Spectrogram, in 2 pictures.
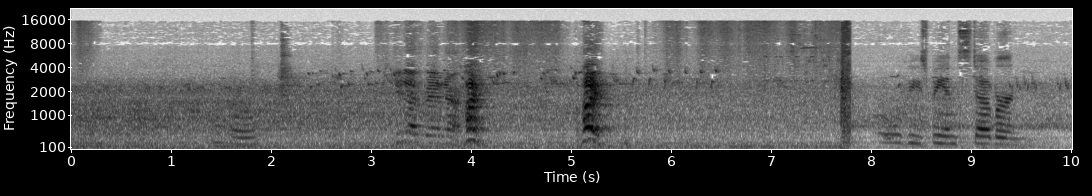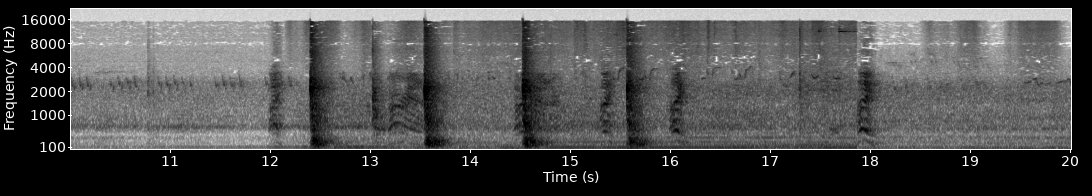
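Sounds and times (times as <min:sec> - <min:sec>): metallic bangs and clanks of gates: 0:12.4 - 0:16.2.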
